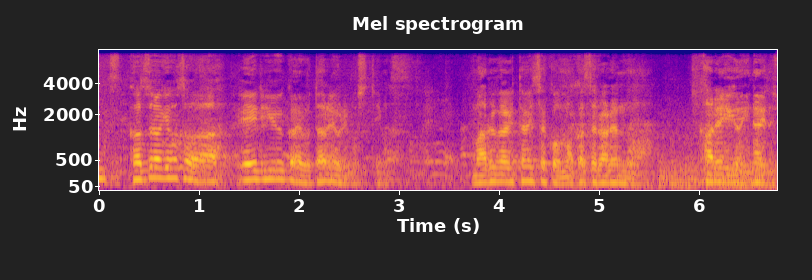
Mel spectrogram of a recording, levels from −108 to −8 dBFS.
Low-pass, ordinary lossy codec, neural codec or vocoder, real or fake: 7.2 kHz; none; vocoder, 44.1 kHz, 128 mel bands, Pupu-Vocoder; fake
